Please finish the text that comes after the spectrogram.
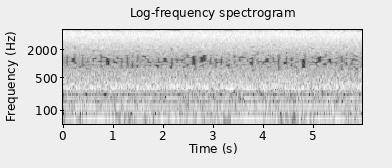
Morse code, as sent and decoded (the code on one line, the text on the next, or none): none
